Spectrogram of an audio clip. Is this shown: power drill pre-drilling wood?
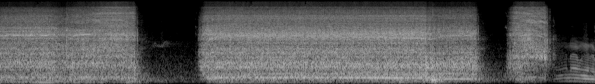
yes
